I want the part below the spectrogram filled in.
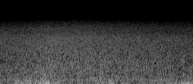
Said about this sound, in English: And it's been windy.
